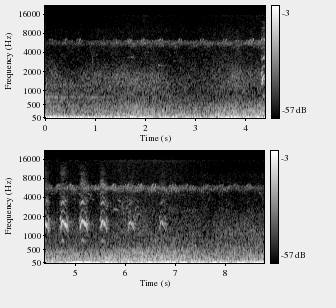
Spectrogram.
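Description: A bird calling about six times in quick succession about halfway through, the calls growing fainter, over a steady high insect drone and low outdoor rumble.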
